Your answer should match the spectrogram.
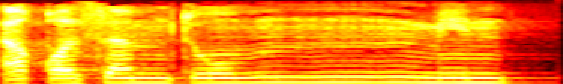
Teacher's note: تدغم الميم الساكنة مع الميم المتحركة فتصيران ميما واحدة مشددة تحتاج إلى غنة زمنها حركتان · Term: الإدغام الشفوي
